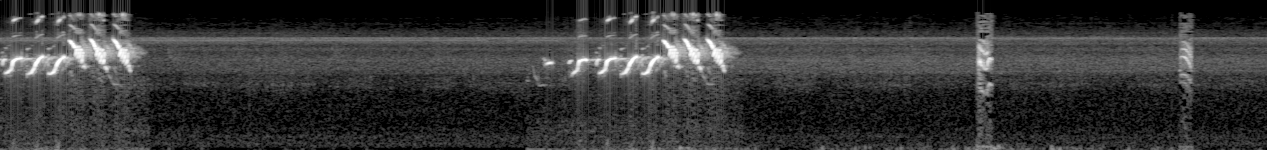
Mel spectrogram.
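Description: A small songbird sings in quick bursts of rising, whistled notes.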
